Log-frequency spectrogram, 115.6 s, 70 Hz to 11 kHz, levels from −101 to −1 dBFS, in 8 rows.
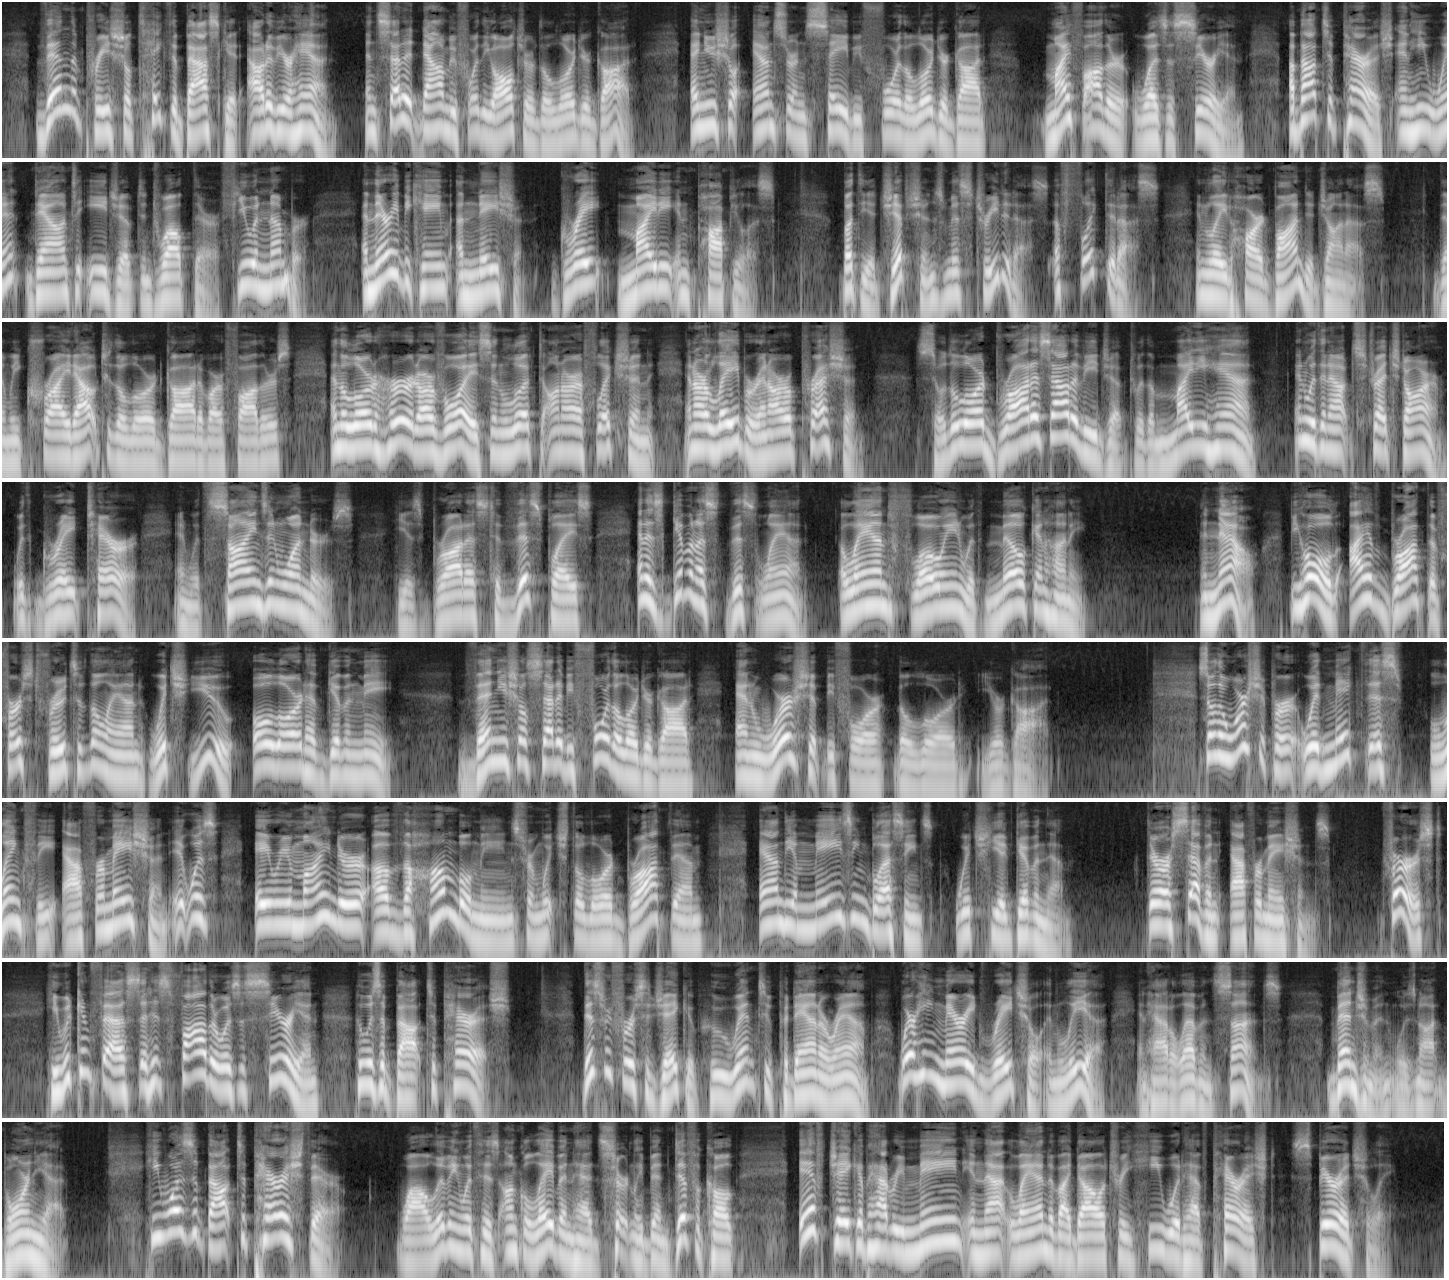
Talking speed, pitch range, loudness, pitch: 150 wpm, 125-195 Hz, -16 LUFS, 155 Hz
